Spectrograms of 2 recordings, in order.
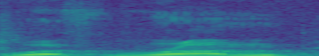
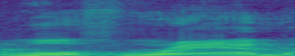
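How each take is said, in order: First: The name is pronounced in a German way. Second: The name is pronounced in an English way. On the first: The speaker calls it right. "It's a German word" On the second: The speaker calls it wrong. "it's not Wolfram Alpha"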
